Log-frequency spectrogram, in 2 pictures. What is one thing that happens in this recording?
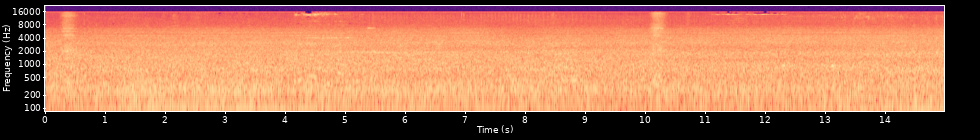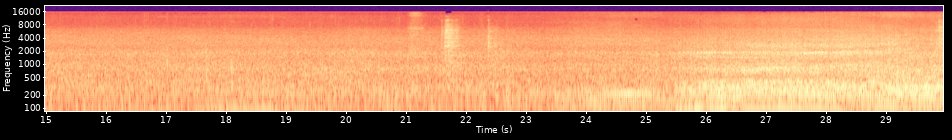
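A heavy van engine rumbles as it approaches slowly.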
